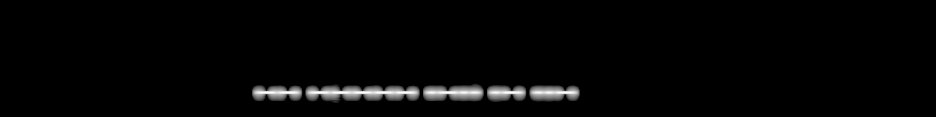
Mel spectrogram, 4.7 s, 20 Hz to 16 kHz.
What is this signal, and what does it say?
Morse code, heard as a keyed tone, about 46 wpm, 700 Hz. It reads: M0LAU
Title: DXCC-100 Call Signs - 5 Characters - 45wpm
